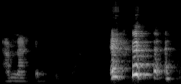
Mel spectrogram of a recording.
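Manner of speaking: real giggles breaking through the words; laughing. Real, not acted. Reader laughs at her own meme joke, giggling through it. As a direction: laugh it off and try to move on. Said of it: "which is why I'm kinda laughing".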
